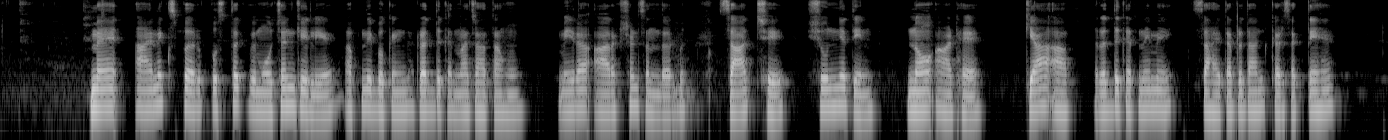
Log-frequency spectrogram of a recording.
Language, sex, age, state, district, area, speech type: Hindi, male, 18-30, Madhya Pradesh, Seoni, urban, read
